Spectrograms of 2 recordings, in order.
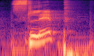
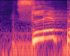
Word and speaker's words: slip: Comme par exemple les deux verbes, slep et sleep. Slep avec un I, ça veut dire glisser.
